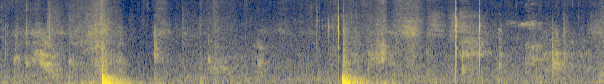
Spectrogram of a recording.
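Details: Morning play fight between Weimaraner sisters Jila and Faith from Cyprus on a bed: low grumbling growls and two heavy thumps of bodies landing, plus snuffling and rustling between them.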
